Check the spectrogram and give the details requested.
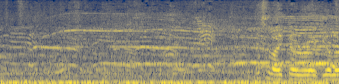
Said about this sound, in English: It's getting noisy. Walking through the crowd of drunk people.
